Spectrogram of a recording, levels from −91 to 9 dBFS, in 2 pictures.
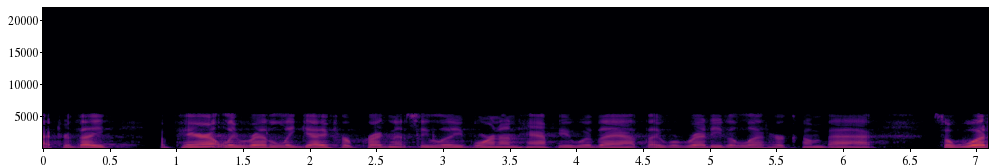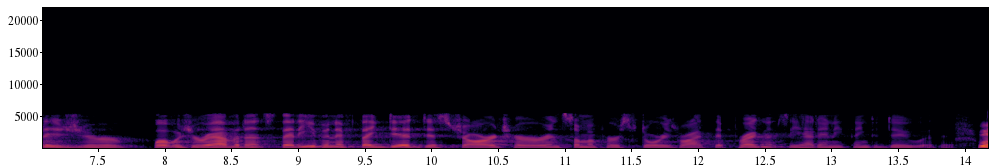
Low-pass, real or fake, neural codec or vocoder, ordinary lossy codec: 5.4 kHz; real; none; AAC, 48 kbps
